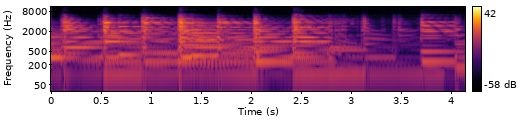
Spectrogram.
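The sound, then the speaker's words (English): An electric guitar played on the neck pickup rings out clean, with a steady run of many plucked chords and notes. Each attack blooms and sustains into the next. “But this neck pickup now just sounds so clean and beautiful to me.”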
